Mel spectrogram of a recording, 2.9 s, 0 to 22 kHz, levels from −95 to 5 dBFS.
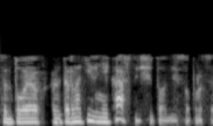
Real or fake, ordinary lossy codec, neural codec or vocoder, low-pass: fake; MP3, 24 kbps; vocoder, 44.1 kHz, 128 mel bands every 512 samples, BigVGAN v2; 3.6 kHz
